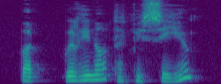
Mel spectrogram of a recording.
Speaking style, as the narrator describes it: said Hippolyta mournfully

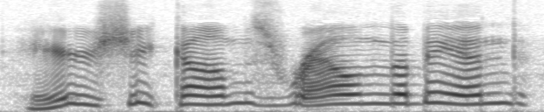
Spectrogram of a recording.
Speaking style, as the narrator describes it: someone yelled

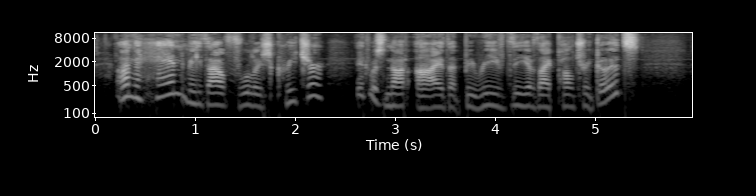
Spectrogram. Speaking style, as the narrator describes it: The king cried out in vexation

